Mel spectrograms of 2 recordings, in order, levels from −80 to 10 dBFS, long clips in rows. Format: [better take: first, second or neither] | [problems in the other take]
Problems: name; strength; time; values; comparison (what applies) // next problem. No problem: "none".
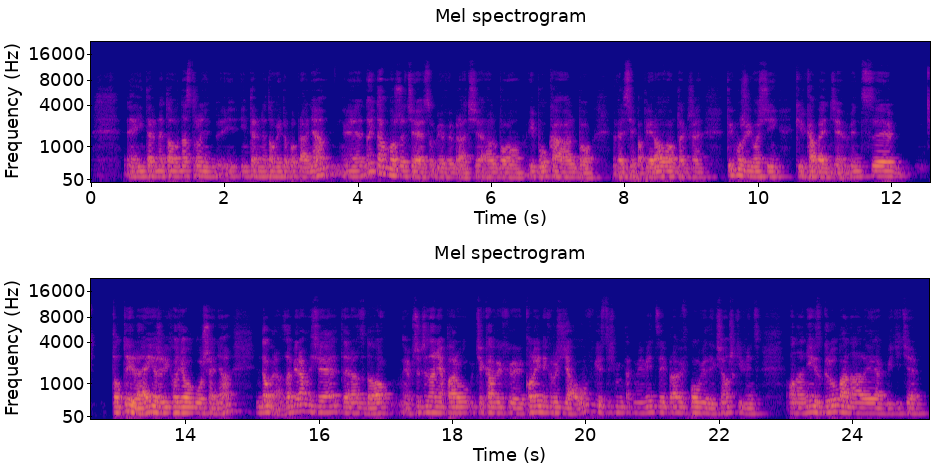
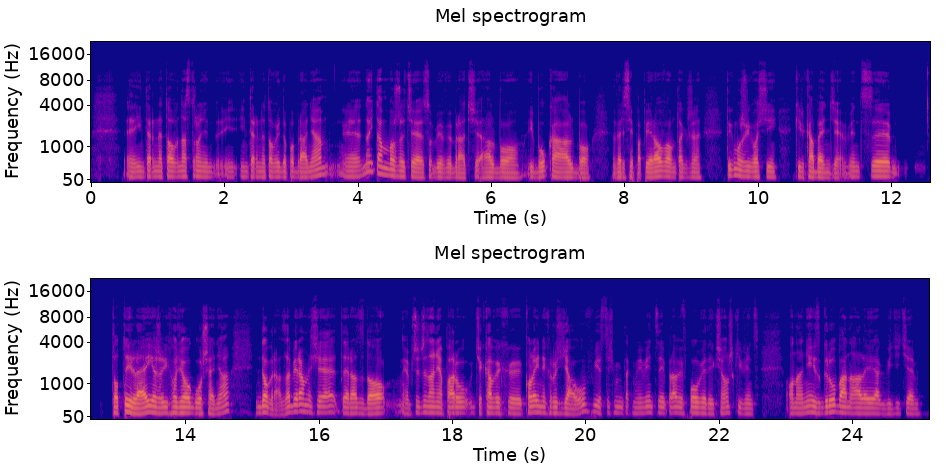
second | off-mic speech; far // room echo; very slight; dies away in 0.3 s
